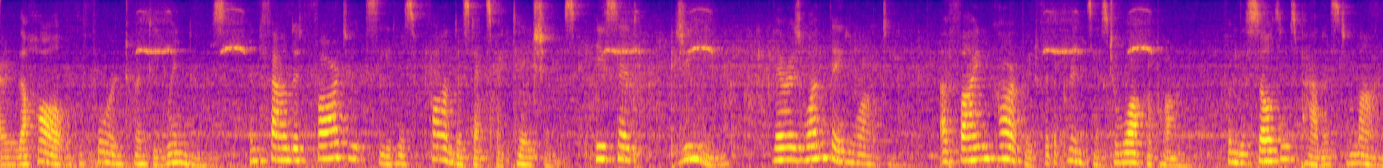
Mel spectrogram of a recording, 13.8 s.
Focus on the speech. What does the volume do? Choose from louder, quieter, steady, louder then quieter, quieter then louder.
steady.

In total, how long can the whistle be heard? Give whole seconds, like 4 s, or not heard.
4 s.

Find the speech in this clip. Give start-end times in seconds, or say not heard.
0.0-13.7.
